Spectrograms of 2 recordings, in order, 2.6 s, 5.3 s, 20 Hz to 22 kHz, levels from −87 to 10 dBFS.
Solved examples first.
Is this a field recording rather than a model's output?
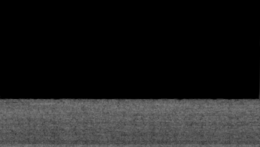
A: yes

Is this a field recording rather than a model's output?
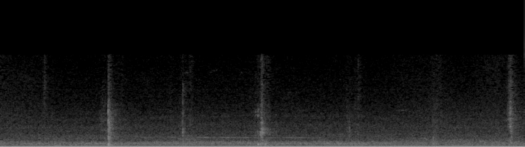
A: yes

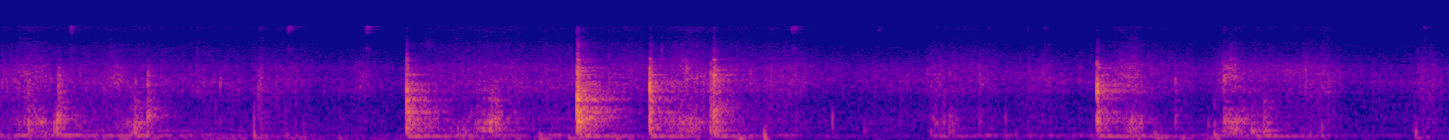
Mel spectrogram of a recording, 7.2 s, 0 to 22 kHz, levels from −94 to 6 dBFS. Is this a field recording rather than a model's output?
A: yes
